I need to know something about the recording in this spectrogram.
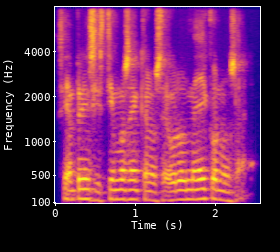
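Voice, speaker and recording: Very mellow-voiced male doctor lecturing. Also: mid-range voice, level tone, a little fast, gravelly. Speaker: ENT specialist doctor presenting a webinar. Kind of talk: explanatory lecture.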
